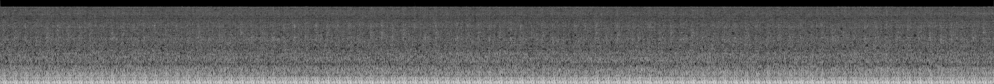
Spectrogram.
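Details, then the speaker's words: 1978 Chevy Nova at idle: a slow, slightly uneven loping idle with a low rumble, set too low; owner believes the idle was tuned down because of a brake booster diaphragm problem. "so i just wanted to show you real quick that it does run the idle is not correct i believe that it's been tuned way down on the idol"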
